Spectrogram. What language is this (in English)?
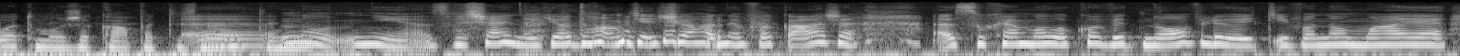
Ukrainian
